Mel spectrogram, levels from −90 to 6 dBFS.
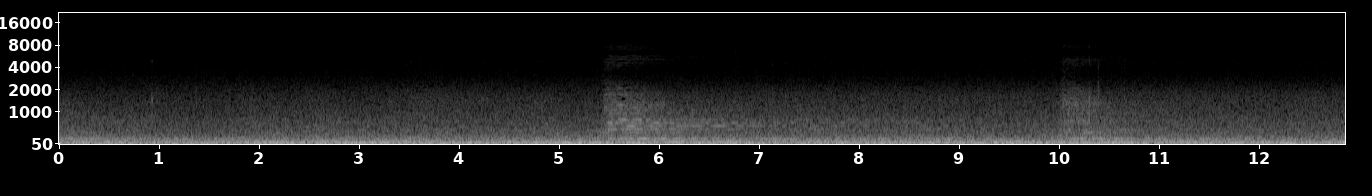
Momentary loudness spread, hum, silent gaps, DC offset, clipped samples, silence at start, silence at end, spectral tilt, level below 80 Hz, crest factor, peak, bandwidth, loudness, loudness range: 3 LU; none; none; under 0.1%; under 0.1%; 0 s; 0 s; -10 dB/octave; -38 dBFS; 12 dB; -24 dBFS; 5.6 kHz; -39 LUFS; 1 LU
